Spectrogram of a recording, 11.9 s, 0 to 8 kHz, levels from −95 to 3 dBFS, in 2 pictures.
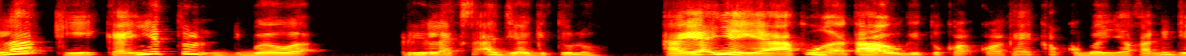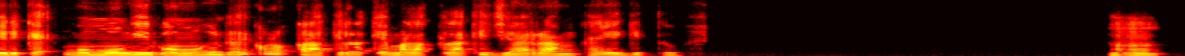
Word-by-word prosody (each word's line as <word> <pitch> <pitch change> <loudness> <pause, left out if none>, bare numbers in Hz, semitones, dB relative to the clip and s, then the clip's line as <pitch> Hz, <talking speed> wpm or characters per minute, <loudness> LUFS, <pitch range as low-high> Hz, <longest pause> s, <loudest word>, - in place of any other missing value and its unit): Laki 345 - +1
kayaknya 245 - +1
tuh 325 -3 -2
di 190 -1 -14
bawa 185 0 +1 0.5
rileks 220 -2 -3
aja 225 -4 -1
gitu 170 -4 -7
loh, 130 -2 -11 0.2
kayaknya 250 +8 +7
ya 185 - +6
aku 285 - -1
gak 255 - +1
tau 225 -3 +8
gitu. 160 - -9
Kal 180 - -6
ko 185 - -9
kayaknya 225 +2 -9 0.2
kebanyakan 180 -1 -4
nih 235 - -10
jadi 195 -1 +1
kayak 180 - -4
ngomongin-ngomongin 200 +2 -2
tapi 235 +6 -8
kalau - - -8
laki-laki 210 0 -5
sama 205 0 -3
laki-laki 200 +4 -6
jarang, 170 0 -4
kayak 160 +2 -8
gitu. 130 -3 -20 2.1
Heeh. 190 -5 -7
200 Hz, 160 wpm, -22 LUFS, 180-225 Hz, 2.1 s, tau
